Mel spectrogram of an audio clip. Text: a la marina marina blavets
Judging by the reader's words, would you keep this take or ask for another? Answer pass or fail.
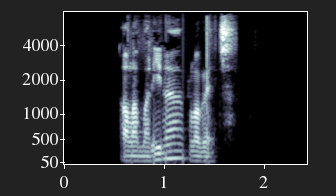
fail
